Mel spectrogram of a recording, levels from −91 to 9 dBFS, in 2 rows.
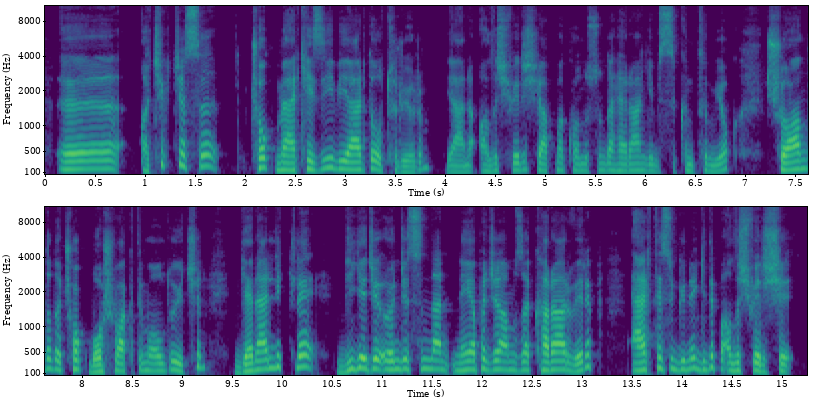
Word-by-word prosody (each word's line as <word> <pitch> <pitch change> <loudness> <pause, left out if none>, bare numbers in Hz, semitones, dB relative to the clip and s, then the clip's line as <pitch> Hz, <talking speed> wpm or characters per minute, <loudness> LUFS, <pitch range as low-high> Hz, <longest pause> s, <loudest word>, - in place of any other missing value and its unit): Iıı, 155 +1 +2 0.2
açıkçası 215 -3 -2 0.3
çok 185 -3 +1
merkezi 150 +5 0
bir 160 - +1
yerde 145 +2 +3
oturuyorum. 130 - -5 0.2
Yani, 110 -1 -5
alışveriş 135 +4 -6
yapma 135 +1 -3
konusunda 130 +1 -7
herhangi 130 0 -4
bir 115 - -13
sıkıntım 120 -1 -8
yok. 145 +7 -7 0.2
Şu 140 -1 +4
anda 160 +5 +3
da 165 - +1
çok 175 +3 0
boş 130 +4 +2
vaktim 150 +1 0
olduğu 140 +2 0
için 205 - -4 0.3
genellikle 195 - +3 0.2
bir 145 +10 0
gece 190 -2 +6
öncesinden 175 0 +1
ne 145 +3 -2
yapacağımıza 165 -2 +1
karar 160 0 +4
verip 215 +12 0 0.3
ertesi 165 +4 +2
güne 170 +4 0
gidip 190 +4 -2
alışverişi 145 -2 +1
155 Hz, 140 wpm, -25 LUFS, 140-175 Hz, 0.3 s, gece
